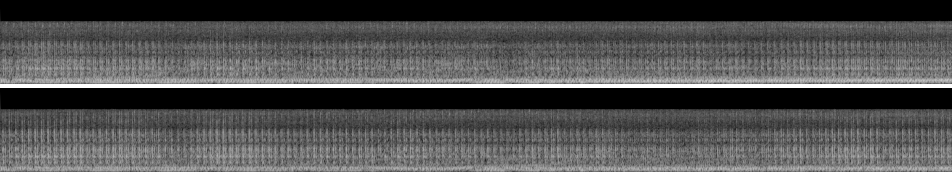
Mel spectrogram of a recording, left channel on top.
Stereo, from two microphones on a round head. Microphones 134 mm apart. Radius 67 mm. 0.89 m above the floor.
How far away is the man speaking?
I don't hear a man speaking.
